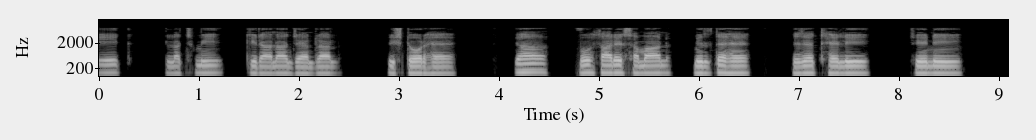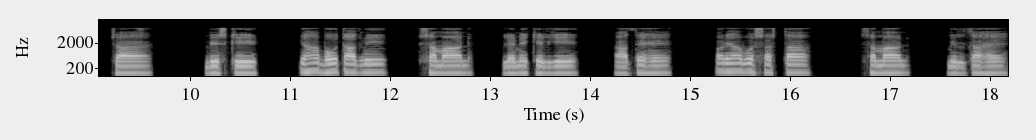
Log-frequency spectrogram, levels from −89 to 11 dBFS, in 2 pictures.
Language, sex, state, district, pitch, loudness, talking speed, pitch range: Hindi, male, Bihar, Jahanabad, 130 Hz, -20 LUFS, 110 wpm, 120-135 Hz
